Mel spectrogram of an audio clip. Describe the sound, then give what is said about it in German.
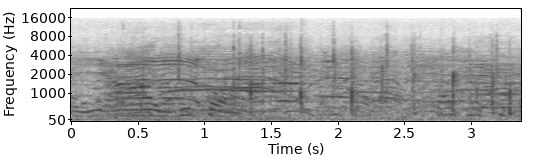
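Scattered handclaps from onlookers at a javelin competition in cold February air, a handful of sharp, irregular claps ringing out after the winning 34.62-metre throw in the over-80 class, over lively overlapping voices and cheering that fill most of the moment. “Ich klatsche mit und denke, werde ich in 20 Jahren noch annähernd so weit werfen?”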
